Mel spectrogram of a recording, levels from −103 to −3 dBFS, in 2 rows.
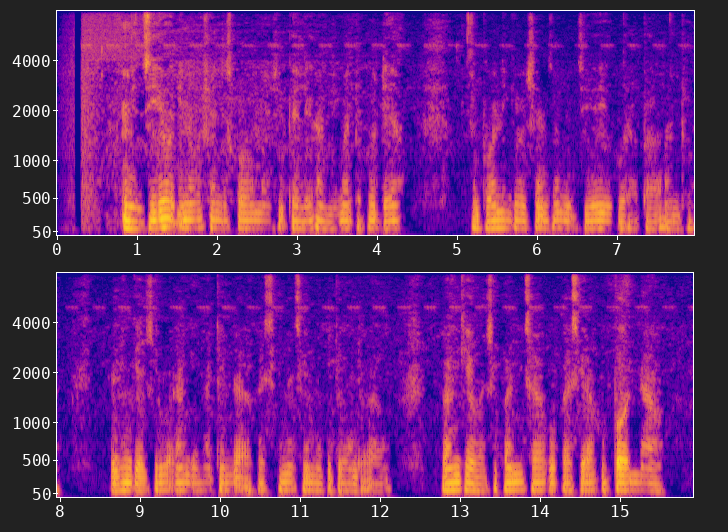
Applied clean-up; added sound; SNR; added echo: none; none; none; none.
